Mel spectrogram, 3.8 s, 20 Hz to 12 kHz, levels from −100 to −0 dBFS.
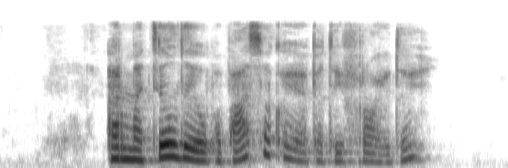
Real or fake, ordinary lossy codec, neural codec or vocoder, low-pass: real; AAC, 64 kbps; none; 7.2 kHz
